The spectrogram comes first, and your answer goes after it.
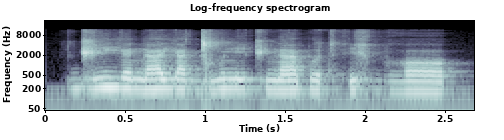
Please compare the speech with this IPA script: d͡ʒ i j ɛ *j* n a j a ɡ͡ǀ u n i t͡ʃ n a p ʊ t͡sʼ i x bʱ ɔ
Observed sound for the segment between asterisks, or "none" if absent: none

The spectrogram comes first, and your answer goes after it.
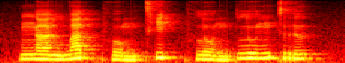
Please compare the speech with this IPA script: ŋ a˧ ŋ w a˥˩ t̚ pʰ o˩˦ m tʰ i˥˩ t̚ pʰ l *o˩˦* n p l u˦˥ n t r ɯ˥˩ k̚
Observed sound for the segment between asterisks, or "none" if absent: o˩˦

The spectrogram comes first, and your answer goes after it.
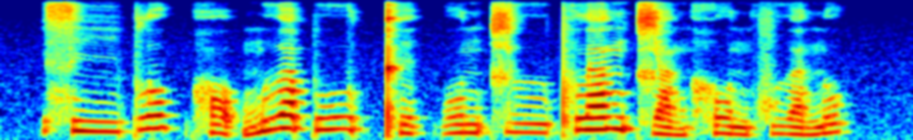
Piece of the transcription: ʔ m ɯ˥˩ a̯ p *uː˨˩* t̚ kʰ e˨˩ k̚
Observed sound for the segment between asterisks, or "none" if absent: uː˥˩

